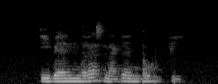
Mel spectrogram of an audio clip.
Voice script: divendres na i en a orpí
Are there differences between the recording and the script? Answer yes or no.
no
